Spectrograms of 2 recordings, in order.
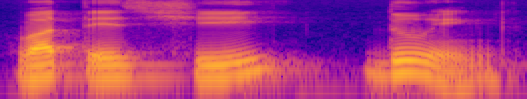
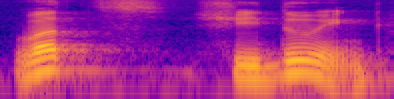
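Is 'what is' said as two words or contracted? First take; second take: two words; contracted. First: What and is are said as separate words. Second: What and is are joined into one syllable.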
